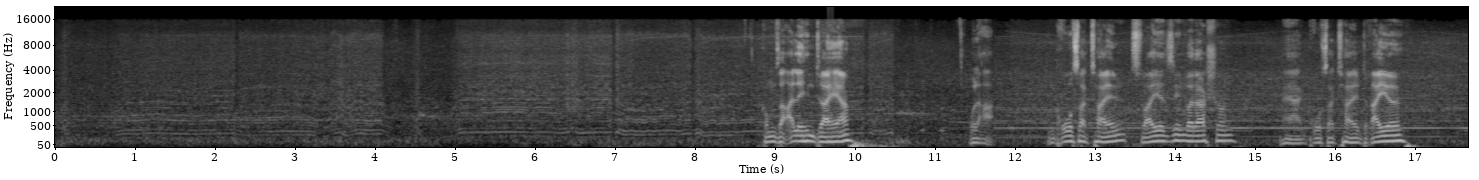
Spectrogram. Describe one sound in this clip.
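A racing car engine whines at high pitch, rising and falling as the car shifts gears.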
